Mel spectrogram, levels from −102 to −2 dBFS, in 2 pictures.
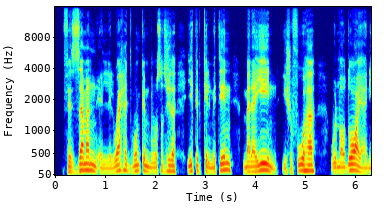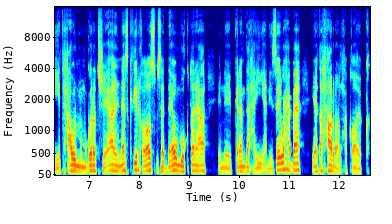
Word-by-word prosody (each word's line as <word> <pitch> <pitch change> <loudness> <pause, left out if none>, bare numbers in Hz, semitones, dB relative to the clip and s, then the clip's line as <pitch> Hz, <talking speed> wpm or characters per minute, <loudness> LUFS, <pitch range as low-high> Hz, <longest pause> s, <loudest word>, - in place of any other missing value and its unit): في 110 - -6
الزمن 130 +4 +3
اللي 90 -1 -7
الواحد 125 +4 -1
ممكن 120 -1 -1
ببساطة 100 +3 -6
شديدة 120 -1 0 0.2
يكتب 120 +1 -1
كلمتين، 120 +8 0 0.2
ملايين 110 - +4
يشوفوها، 125 -1 +2 0.3
والموضوع 100 +7 +3
يعني 90 -3 -5
يتحول 125 +6 +1
من 105 -2 -1
مجرد 125 +5 +1
شائعة، 130 +1 -1
لأن 120 - 0
الناس 130 +4 -1
كتير 145 0 0
خلاص 125 +3 +1
مصدّقاه 115 +2 0
ومقتنعة 120 0 0 0.3
إن 95 0 -7
الكلام 105 +4 -4
ده - - -3
حقيقي؟ 95 +1 -7
يعني 80 -1 -9
إزاي 135 +12 0
الواحد 145 -1 +2
بقى 140 0 +3 0.2
يتحرّى - - 0
الحقائق؟ 90 -3 -7
115 Hz, 155 wpm, -25 LUFS, 95-130 Hz, 0.3 s, ملايين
